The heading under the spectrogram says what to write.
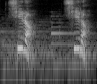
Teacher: When 받침 real 히읗 is followed by 모음, 받침 makes no sound and 모음 is combined with 르 sound.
